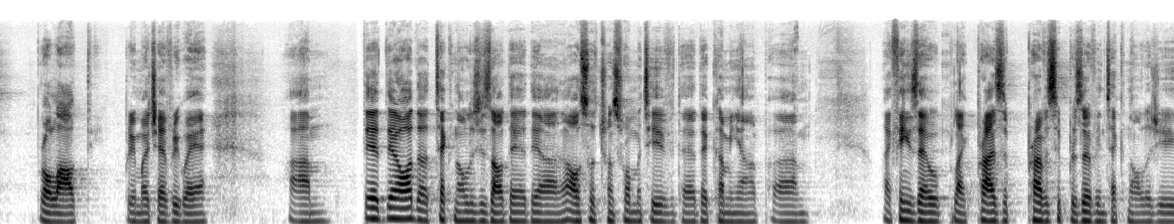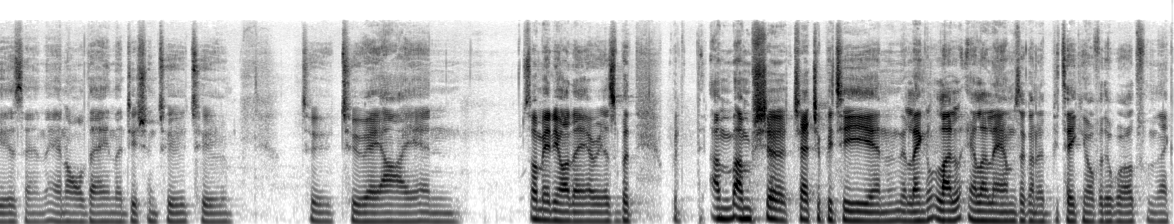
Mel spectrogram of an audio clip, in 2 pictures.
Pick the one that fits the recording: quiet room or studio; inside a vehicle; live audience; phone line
live audience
